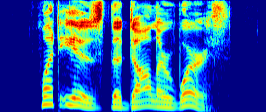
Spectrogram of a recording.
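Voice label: what is the dollar worth, English, male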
